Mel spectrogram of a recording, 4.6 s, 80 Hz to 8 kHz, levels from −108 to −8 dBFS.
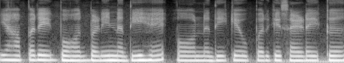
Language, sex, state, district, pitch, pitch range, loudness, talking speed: Hindi, female, Chhattisgarh, Jashpur, 210 Hz, 205-215 Hz, -13 LUFS, 195 wpm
